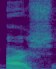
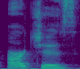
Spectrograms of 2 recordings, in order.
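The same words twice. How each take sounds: First: It is pronounced the French way. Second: It is pronounced the English way. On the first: The speaker calls it right. "That's how you say it" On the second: The speaker calls it wrong. "not arches"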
